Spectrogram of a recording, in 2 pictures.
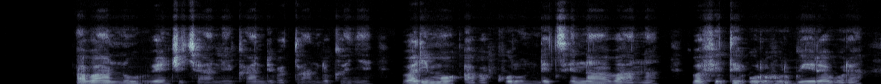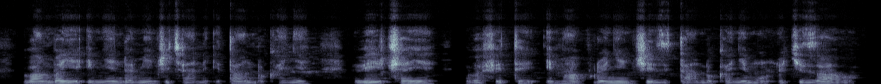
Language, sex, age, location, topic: Kinyarwanda, male, 36-49, Kigali, finance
